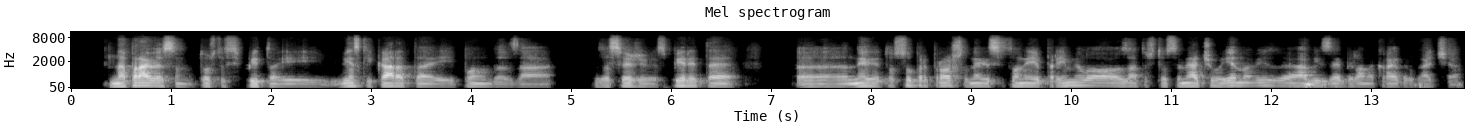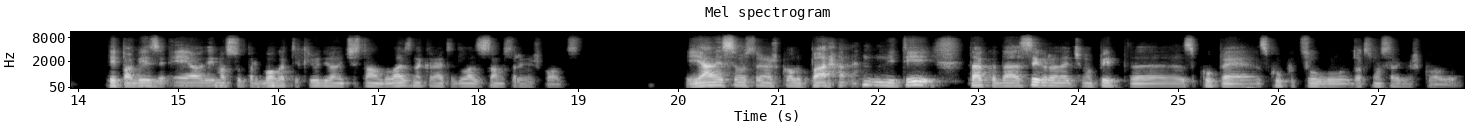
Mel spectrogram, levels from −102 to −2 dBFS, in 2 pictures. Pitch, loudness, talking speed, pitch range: 105 Hz, -28 LUFS, 170 wpm, 95-115 Hz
